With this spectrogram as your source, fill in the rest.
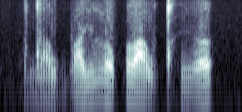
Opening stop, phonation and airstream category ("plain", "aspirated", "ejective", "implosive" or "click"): plain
